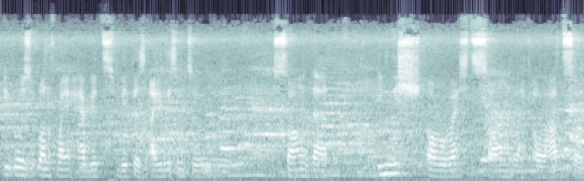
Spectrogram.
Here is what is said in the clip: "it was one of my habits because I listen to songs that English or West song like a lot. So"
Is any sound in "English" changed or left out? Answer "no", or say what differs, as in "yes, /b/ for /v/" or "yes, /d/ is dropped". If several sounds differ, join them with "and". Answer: no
